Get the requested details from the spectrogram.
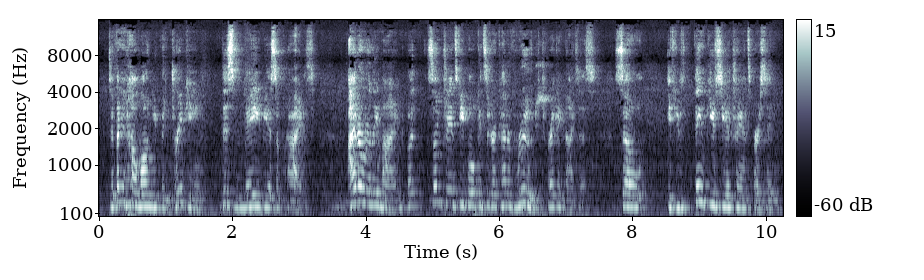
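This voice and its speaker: Deadpan young woman doing stand-up, echoey club. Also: mid-range voice, slight background noise. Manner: deadpan, dry one-liners with fillers. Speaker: stand-up comedian. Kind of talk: stand-up set. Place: comedy club stage, in front of a live audience. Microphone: far room pickup, no mic held. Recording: echoey club heard from far off.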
